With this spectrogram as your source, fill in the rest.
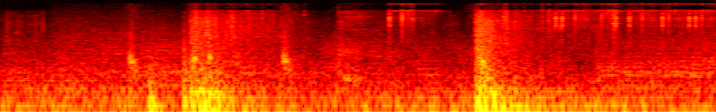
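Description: Plastic bricks smash apart and scatter.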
